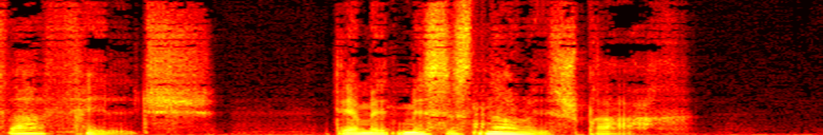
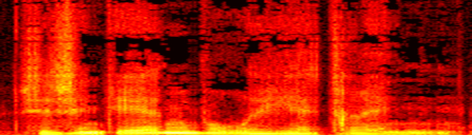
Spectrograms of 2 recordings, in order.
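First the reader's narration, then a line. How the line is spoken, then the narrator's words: Murmur. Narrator (German): hörten sie ihn murmeln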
